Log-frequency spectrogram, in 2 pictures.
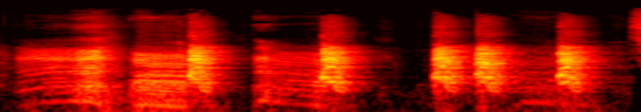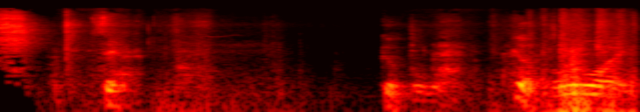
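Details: Doberman defending an elk antler against its owner gives rapid rough barks and growling bursts in uneven runs, then pauses while a person talks; more snarling sounds mix with the voice near the end.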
